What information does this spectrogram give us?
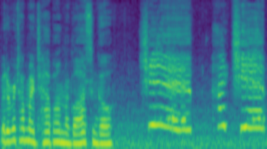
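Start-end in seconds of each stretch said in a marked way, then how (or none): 1.4-2.7 odd, very high, squeaky pet-talk voice. Speaker recalling tapping the glass to greet the pet chip, weird pet voice. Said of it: "I have a weird voice for all my animals".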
